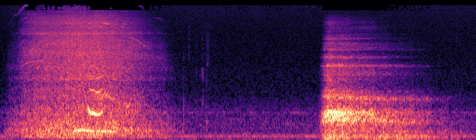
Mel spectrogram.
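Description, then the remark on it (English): A deep, slow breath: a long airy inhale lasting over a second, a brief quiet pause, then a steady breathy exhale. No one speaks. “On that note, would you take a deep breath with me?”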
